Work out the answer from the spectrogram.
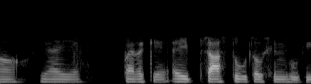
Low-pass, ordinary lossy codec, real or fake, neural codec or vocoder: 3.6 kHz; none; real; none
